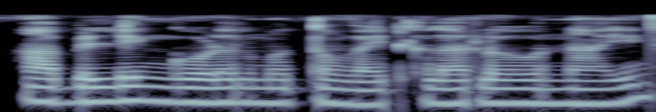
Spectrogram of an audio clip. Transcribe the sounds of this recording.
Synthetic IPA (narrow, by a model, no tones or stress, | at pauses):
aːbilɖiŋɡɡoːɽɐlmɔt̪ːɐmʋɐjʈkɐlɐɾloːunːaːji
